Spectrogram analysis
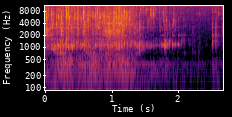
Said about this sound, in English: Okay, I'm gonna pour some ice in, and then I'm gonna strain the rest.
